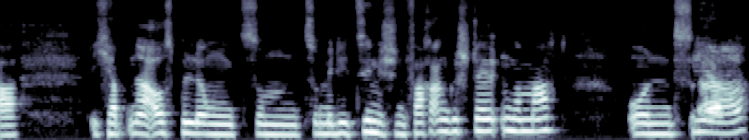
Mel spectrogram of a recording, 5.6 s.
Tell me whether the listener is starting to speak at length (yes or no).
no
